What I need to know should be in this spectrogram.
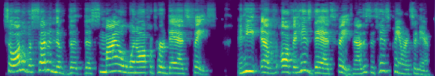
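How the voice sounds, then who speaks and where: High, bright-voiced chatty woman streamer. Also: lively intonation, normal speed, poor audio. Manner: chatty, slangy, repeats words, talks to viewers. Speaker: live-stream host. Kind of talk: casual reality-TV recap chat.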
